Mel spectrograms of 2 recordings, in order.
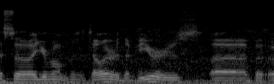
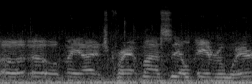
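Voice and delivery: loud, higher whiny complaint; loud groaning complaint; 6 semitones higher, 7 dB louder than usual. Acted. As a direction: moan loudly about the mess. Injured driver after crash.

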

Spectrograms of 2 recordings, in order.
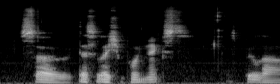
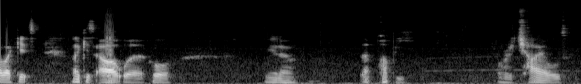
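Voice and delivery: normal talking voice

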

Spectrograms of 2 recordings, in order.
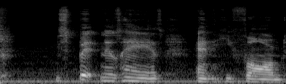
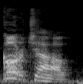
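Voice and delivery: barked dismissal; 8 semitones higher, 7 dB louder than usual. Retold or imitated. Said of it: "He said".

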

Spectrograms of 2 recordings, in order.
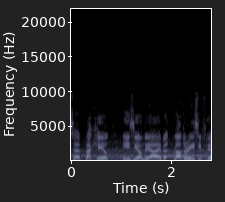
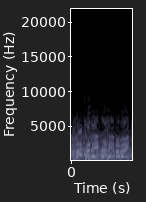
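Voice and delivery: player's name called high; sustained high pitch on the striker's name; excited name call; 11 semitones higher than usual. Acted. Commentator as Zlatan nears goal, excited.

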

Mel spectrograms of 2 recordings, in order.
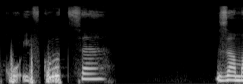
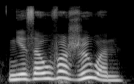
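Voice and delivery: higher, mildly embarrassed; flustered excuse; 5 semitones higher than usual. A narrator's reading. Lucjan explains himself to the gnome, mildly flustered. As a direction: excuse yourself with a touch of confusion. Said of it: "powiedział zmieszany Lucjan".

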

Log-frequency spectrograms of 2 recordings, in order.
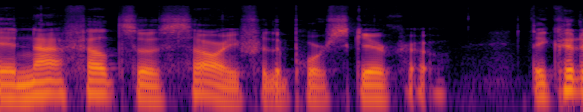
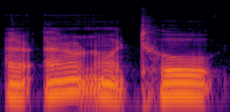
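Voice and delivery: ordinary delivery, nothing marked

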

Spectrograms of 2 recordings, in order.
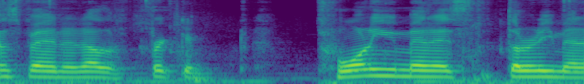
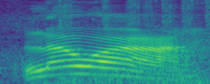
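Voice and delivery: high, louder mock holler; sailor calling orders; 5 semitones higher, 5 dB louder than usual.

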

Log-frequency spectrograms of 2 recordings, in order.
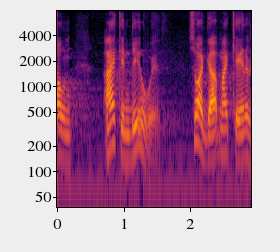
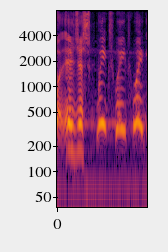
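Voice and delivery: squeak, squeak jumping high and softer; squeaky car noise; 4 dB quieter than usual. Retold or imitated. Pastor mimicking the squeak that mechanics could not fix, high squeaky voice.

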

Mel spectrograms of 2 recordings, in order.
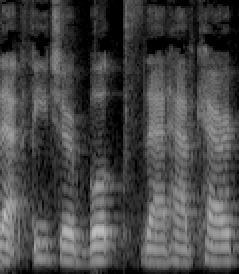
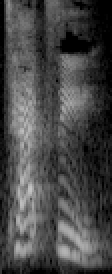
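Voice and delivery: calling out, higher and louder; shout for a taxi; 8 semitones higher, 6 dB louder than usual. Acted. Mama hailing a taxi in the market, calling out loud. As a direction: hail the taxi with a sharp call. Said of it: "Mama shouts".

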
